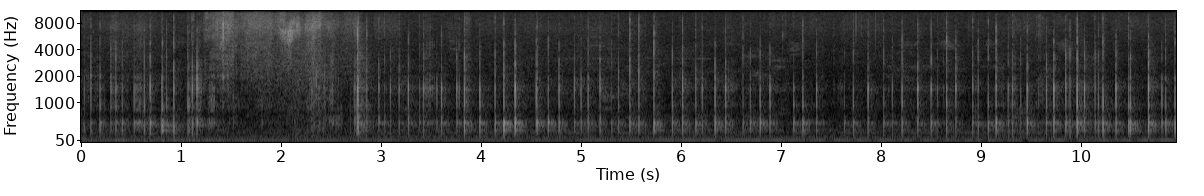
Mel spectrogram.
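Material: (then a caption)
Cardboard. A closed, solid dark blue hardcover paper planner marked PLANS is held upright while its cover is tapped and scratched with long nails and fingertips. Quick, dry taps with a hollow midrange knock come in rapid, uneven runs, with a brief hissy scratching stretch early on. A steady low hum sits underneath throughout.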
